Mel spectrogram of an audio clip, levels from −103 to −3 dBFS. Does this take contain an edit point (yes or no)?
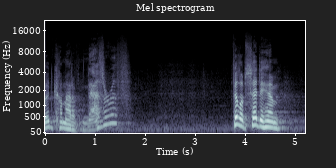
no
